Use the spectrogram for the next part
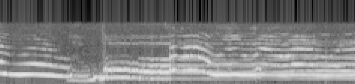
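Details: Two Siberian Huskies, lying down, howl together in long, wavering tones that slide up and down in pitch.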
